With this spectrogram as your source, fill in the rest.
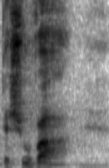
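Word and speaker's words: תשובה: Y la palabra teshuva, otros lo pronuncian teshuvah, lo que significa es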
